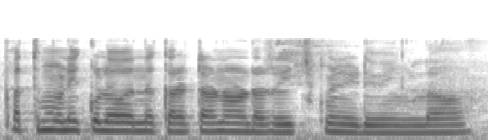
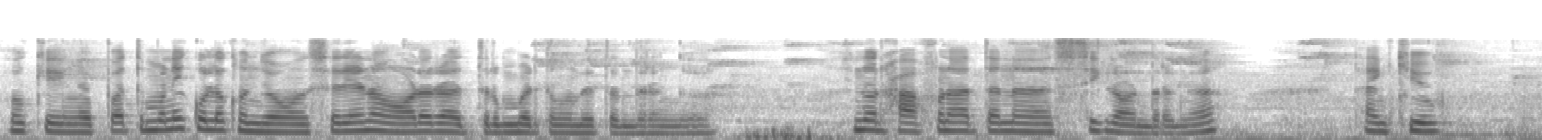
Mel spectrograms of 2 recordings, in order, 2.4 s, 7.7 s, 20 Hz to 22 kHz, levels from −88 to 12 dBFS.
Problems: background sounds at intervals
